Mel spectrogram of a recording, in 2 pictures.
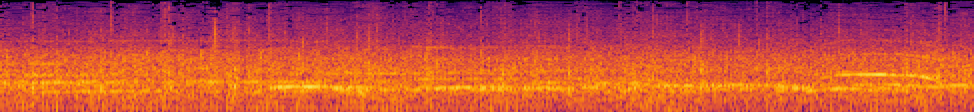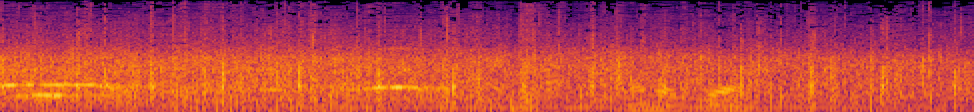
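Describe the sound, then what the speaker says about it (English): Loud, sustained applause from a crowd at a live stage talk after a volunteer's turn, continuing strongly throughout with a few voices and whoops mixed into the clapping. "Give him another round of applause"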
